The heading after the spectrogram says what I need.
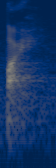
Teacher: o A é vogal, o I é semivogal, o ditongo agora é decrescente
